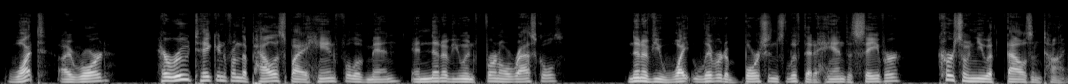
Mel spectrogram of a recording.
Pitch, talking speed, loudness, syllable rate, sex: 135 Hz, 195 wpm, -19 LUFS, 6.2 syllables/s, male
